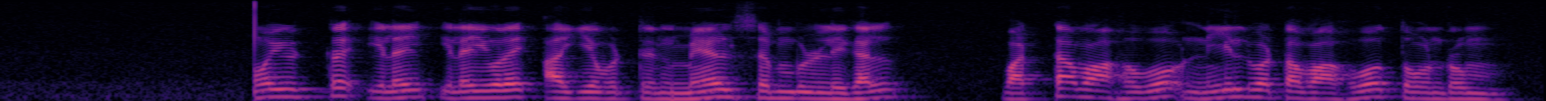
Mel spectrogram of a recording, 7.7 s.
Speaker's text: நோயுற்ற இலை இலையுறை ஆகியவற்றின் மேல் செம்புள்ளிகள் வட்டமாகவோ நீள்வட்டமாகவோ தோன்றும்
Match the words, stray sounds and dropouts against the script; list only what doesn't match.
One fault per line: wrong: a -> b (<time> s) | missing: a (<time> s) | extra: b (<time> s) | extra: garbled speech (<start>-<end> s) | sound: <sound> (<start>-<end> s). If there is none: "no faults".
no faults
